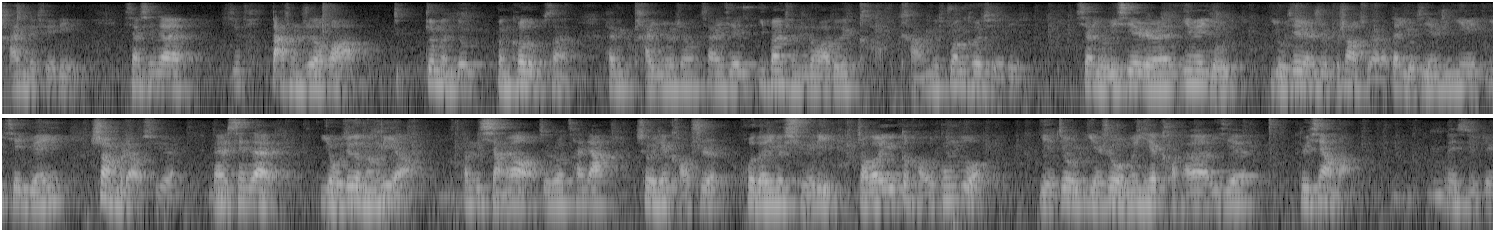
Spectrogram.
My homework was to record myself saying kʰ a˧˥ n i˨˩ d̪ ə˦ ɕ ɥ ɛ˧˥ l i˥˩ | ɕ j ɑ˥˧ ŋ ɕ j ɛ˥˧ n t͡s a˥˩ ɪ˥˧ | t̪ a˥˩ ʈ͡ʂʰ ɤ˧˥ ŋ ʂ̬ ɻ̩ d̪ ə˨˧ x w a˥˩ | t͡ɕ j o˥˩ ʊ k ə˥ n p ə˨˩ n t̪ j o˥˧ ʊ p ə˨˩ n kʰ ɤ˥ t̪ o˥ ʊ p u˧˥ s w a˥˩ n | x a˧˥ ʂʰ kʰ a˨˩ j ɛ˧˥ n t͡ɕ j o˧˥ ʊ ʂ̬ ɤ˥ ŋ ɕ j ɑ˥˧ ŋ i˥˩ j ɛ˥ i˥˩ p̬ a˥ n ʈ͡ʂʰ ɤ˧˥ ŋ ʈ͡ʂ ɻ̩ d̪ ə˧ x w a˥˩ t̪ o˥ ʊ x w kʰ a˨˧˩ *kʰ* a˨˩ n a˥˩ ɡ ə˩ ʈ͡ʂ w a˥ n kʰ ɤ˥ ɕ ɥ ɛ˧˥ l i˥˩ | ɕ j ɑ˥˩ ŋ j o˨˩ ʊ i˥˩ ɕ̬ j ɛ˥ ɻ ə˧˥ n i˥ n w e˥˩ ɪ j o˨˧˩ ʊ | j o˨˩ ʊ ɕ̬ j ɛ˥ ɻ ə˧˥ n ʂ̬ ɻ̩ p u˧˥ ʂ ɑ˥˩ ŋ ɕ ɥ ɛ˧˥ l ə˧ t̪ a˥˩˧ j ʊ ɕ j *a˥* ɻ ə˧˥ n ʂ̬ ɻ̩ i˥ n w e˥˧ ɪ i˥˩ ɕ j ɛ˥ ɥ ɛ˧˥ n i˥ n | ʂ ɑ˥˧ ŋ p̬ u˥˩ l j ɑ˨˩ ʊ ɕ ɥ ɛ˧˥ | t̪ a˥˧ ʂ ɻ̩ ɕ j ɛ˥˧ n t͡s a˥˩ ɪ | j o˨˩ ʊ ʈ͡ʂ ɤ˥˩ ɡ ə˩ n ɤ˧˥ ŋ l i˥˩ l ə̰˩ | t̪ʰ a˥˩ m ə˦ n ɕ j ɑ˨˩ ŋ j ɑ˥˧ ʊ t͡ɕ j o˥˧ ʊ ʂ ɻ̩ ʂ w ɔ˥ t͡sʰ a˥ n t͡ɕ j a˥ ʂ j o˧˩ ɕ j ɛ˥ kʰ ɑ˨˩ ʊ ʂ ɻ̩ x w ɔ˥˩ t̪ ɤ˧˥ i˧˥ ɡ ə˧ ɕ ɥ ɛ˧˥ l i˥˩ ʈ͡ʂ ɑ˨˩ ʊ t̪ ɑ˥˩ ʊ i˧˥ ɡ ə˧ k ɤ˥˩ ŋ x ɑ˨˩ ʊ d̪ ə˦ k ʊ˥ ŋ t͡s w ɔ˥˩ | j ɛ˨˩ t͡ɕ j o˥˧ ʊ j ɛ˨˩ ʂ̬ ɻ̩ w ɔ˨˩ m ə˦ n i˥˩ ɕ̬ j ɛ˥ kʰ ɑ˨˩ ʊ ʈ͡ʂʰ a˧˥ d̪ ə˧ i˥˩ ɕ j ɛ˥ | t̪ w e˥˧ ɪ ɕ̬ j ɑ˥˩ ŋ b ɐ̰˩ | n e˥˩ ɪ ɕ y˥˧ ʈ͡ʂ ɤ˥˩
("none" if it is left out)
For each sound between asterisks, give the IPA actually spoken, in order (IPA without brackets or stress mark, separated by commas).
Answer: kʰ, ɛ˥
